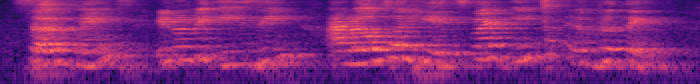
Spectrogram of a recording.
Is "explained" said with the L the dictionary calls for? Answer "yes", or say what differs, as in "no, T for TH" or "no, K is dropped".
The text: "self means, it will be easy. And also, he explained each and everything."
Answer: no, L is dropped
